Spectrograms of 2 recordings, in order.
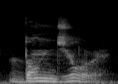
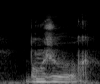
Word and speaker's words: bonjour: know that the sound the two letters o and n together sound like um and pronounce the r at the end not bonjour bonjour how to say it's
